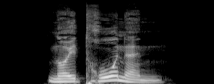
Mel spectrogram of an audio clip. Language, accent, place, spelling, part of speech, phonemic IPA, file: German, Germany, Berlin, Neutronen, noun, /nɔʏ̯ˈtʁoːnən/, De-Neutronen.ogg
- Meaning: plural of Neutron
